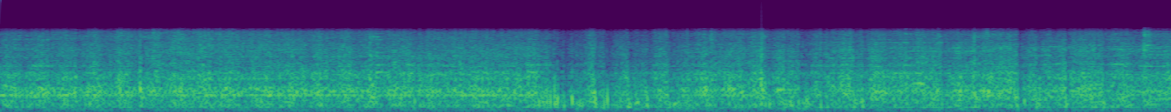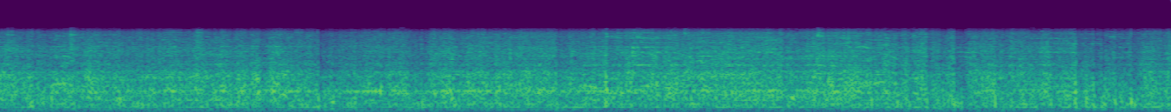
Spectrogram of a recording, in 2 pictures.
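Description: Passenger coaches rolling past at close range, their wheels rattling steadily over the rails.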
